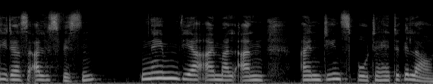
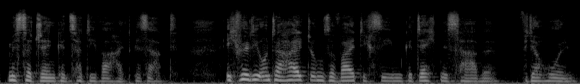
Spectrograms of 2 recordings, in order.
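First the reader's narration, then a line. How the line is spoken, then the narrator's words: Quiet, shaken voice. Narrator (German): McComb, aus dessen Gesicht das Rot gewichen war, sagte leise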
